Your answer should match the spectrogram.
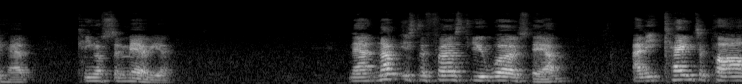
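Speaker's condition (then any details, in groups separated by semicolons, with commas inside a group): No condition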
